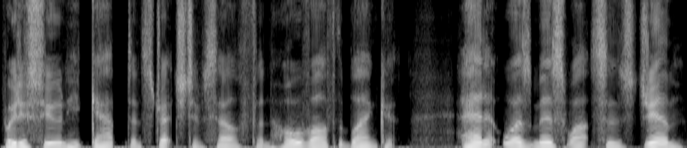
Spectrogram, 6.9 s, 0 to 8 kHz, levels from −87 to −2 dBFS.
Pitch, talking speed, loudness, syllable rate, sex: 140 Hz, 155 wpm, -20 LUFS, 4.0 syllables/s, male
